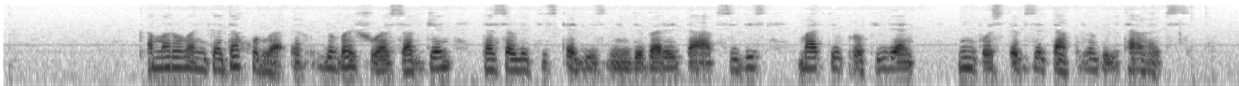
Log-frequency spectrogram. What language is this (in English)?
Georgian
